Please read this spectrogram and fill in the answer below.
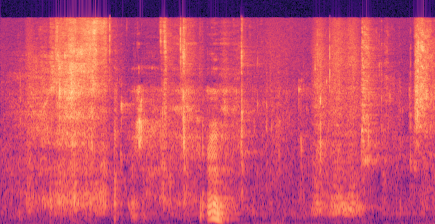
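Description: Close-miked eating sounds: a mouthful of chicken noodle soup noodles being chewed and slurped, with a short, falling "mm" hum about two seconds in and another brief voice sound a little after three seconds.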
